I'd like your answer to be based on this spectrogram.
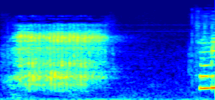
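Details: Simulated snoring from a Gund Snoring Rover toy dog: one soft, hissing snore-like breath lasting about a second, then quiet.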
